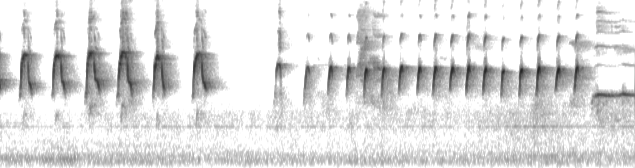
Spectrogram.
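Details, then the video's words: Long-tailed shrike song played to draw out a silent shrike. Six looping, downward-curling notes give way to a fast, even rattle of short chirps, about four per second. A steady whistle-like tone closes the sequence. "CENDET MACET COBA PANCING DENGAR KICAU"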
